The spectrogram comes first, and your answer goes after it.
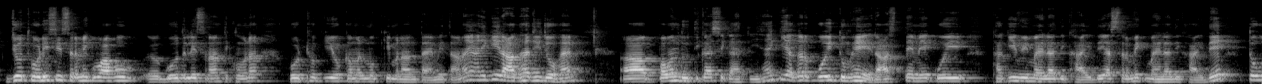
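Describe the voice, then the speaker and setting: A young man teaching an exam-prep lesson, explaining questions step by step and reading passages slowly aloud. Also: fairly high pitch. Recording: echoey room.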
